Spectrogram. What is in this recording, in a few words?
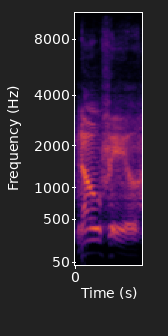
pep talk, radio; SAS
